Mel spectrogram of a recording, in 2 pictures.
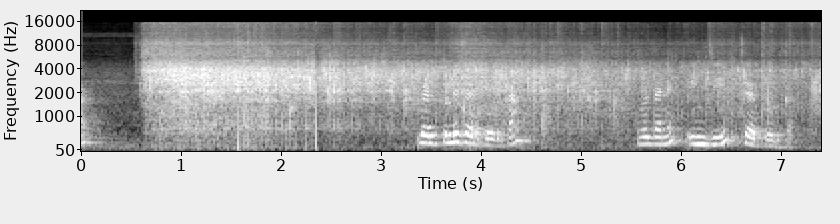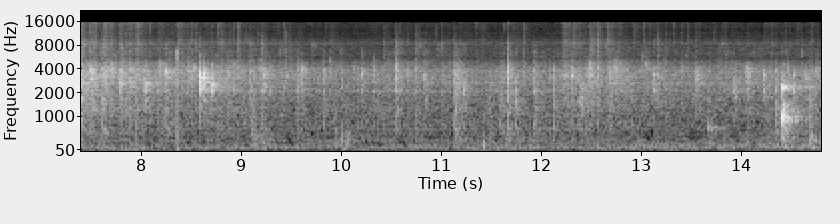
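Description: Hot oil sizzling in a black clay pot (manchatti) as chopped green chillies and aromatics are dropped in. It starts suddenly about half a second in, loud and crackling, then slowly dies down, with a wooden spatula stirring.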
